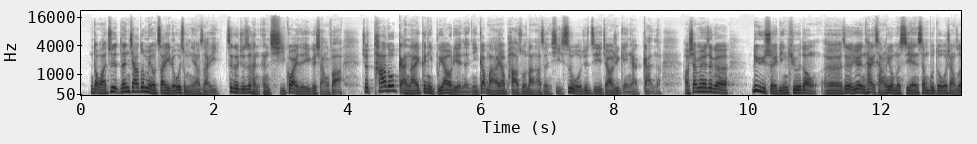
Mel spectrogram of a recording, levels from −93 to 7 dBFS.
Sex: male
